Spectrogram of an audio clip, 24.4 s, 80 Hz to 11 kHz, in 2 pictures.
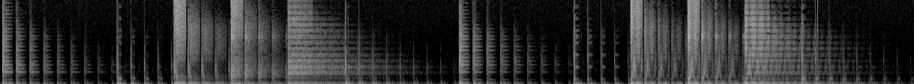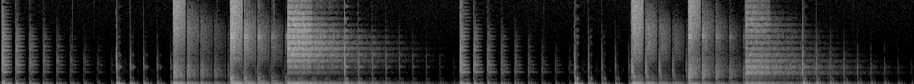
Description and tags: I used a circuit bent TR-707 and several outboard effects pedals to create this 40 BPM dub inflected beat.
